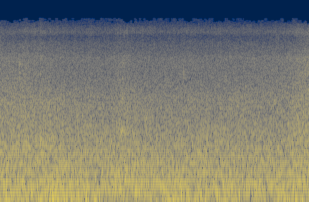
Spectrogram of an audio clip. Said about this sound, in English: Such a cool waterfall.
